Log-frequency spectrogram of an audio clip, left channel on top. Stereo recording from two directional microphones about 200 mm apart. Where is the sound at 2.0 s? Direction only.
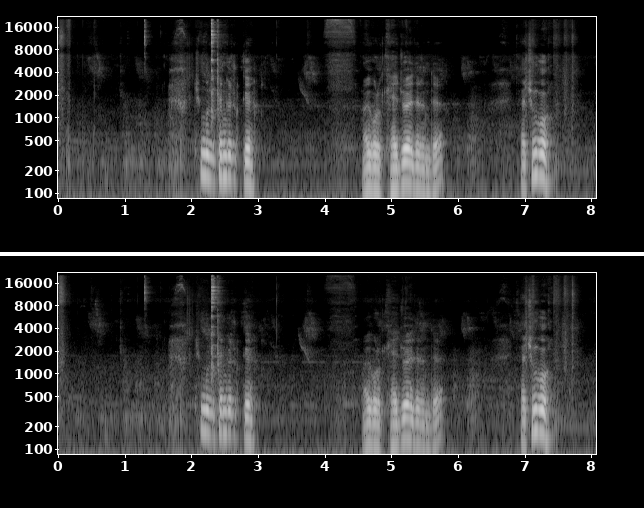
40° left (ahead or behind).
